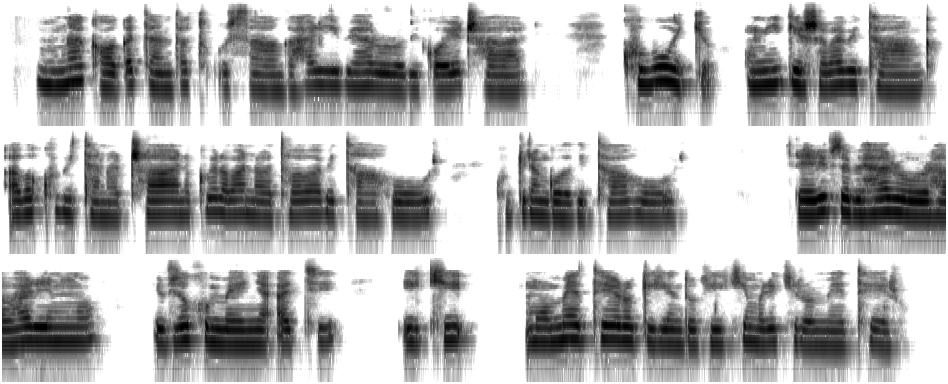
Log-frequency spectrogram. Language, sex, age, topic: Rundi, male, 18-24, education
